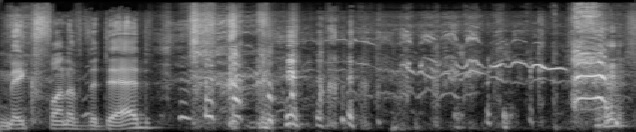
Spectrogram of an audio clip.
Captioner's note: laughing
